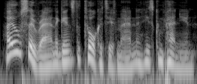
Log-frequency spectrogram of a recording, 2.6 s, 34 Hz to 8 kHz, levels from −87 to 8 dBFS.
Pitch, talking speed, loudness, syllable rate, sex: 130 Hz, 230 wpm, -19 LUFS, 6.8 syllables/s, male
